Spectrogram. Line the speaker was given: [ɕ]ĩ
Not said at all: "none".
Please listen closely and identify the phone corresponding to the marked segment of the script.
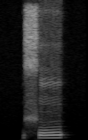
ɕ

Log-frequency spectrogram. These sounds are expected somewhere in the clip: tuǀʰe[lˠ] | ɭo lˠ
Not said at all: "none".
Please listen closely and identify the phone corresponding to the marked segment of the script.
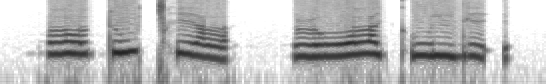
lˠ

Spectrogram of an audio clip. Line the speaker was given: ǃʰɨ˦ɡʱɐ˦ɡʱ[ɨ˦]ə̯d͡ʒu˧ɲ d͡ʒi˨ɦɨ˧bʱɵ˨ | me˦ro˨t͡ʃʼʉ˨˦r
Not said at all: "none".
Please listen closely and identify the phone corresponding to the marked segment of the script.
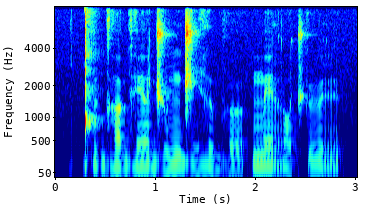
e˦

